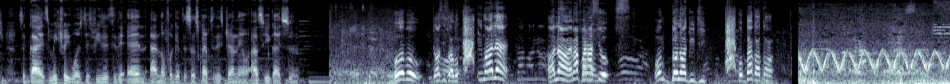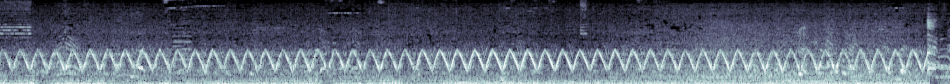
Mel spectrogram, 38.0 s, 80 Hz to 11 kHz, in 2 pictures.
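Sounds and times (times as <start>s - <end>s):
siren yelping: 9.2s - 9.6s, 16.0s - 38.0s.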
